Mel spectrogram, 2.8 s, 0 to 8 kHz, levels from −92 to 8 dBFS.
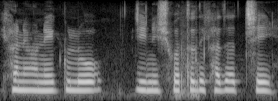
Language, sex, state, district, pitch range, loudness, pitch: Bengali, female, West Bengal, Alipurduar, 215-225 Hz, -19 LUFS, 220 Hz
